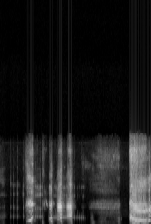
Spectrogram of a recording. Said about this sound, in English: You're making me cough. Damn, that's a strong cough you got there. COVID. It's not COVID. It's called being a chronic pot smoker.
